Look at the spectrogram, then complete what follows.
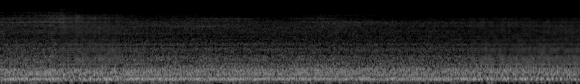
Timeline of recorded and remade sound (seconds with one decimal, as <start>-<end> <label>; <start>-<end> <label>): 0.0-0.6 recorded; 0.6-1.2 remade; 1.2-4.7 recorded; 4.7-5.8 remade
